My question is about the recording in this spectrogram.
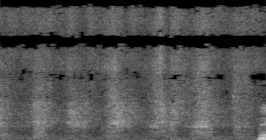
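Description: Green Scotch-Brite abrasive pad scrubbed back and forth over a fiberglass paddleboard deck in quick, repeated strokes, a scratchy rubbing hiss. The deck is being scuffed to give the adhesive something to bite onto.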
